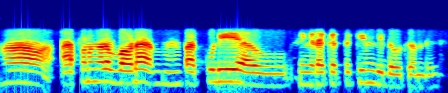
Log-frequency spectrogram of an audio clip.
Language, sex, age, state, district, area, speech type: Odia, female, 60+, Odisha, Jharsuguda, rural, conversation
